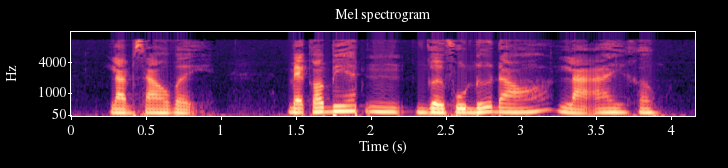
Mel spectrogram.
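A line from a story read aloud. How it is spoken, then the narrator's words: Cold male voice. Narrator (Vietnamese): Giọng điệu của anh lạnh lùng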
